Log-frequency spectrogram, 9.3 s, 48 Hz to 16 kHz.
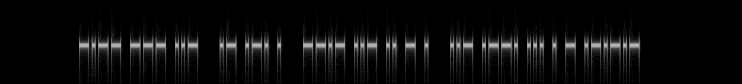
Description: Morse code, heard as a keyed tone, about 30 wpm, 700 Hz. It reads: YOU ARE QUITE UPSET.
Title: Sentences from Top 1000 Words - Review Part 5 - 30wpm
